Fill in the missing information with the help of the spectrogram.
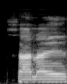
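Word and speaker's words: سين: জিহ্বার সিন হরফ উচ্চারণের স্থান হচ্ছে জিহ্বার আগার কিনারা এবং সামনের নিচের দুই সানায় শুক্লা দাঁতের আগার সাথে মিলিয়ে শীষ ধ্বনি সহকারে উচ্চারিত হবে, তোমরা চিত্রে দেখতে পাচ্ছ সিন সিন এইভাবে উচ্চারিত হবে।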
